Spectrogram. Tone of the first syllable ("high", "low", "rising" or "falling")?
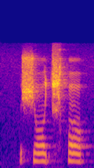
high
